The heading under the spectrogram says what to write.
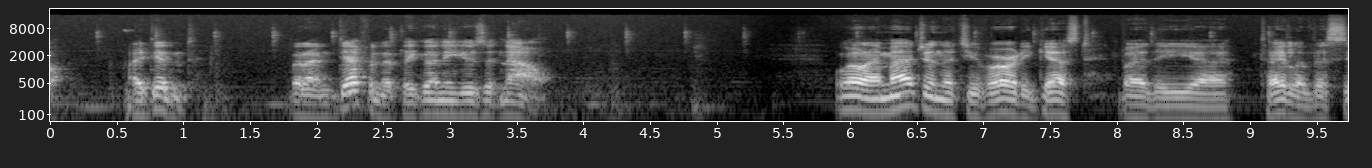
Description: Man speaking as there is a ticking noise in the background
